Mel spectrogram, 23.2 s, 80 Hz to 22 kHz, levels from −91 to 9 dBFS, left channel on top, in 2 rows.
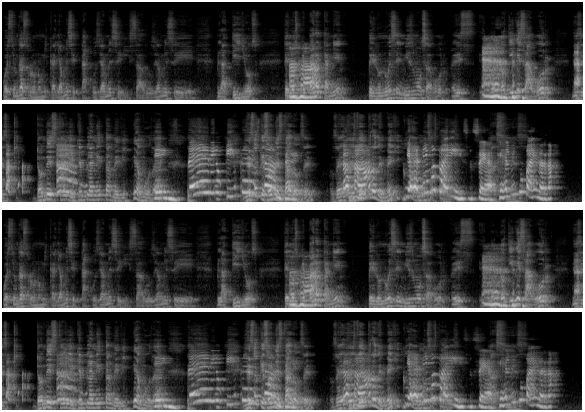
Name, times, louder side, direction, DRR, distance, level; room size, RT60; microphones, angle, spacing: voice 1, 0.0-5.1 5.4-6.9 7.3-11.0 11.4-11.9 12.2-14.9 15.9-17.8 18.2-20.6 21.3-21.9, equal, 25° right, 3 dB, 4.6 m, -32 dB
voice 2, 5.7-6.3 9.6-10.3 11.4-11.8 12.7-13.0 14.7-17.5 18.4-19.1 19.7-22.6, left 3 dB, 45° left, 10 dB, 1.4 m, -23 dB
25.0 x 10.5 x 3.4 m, 0.38 s
head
